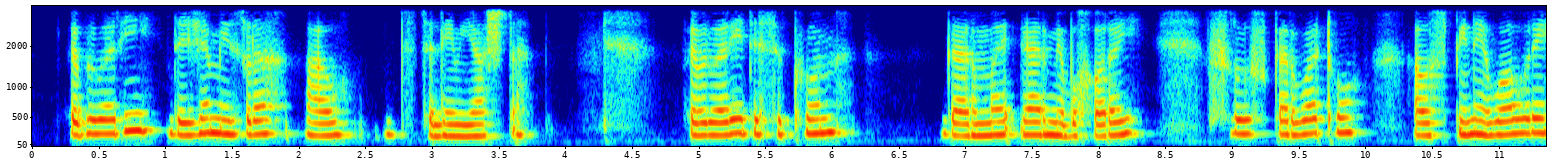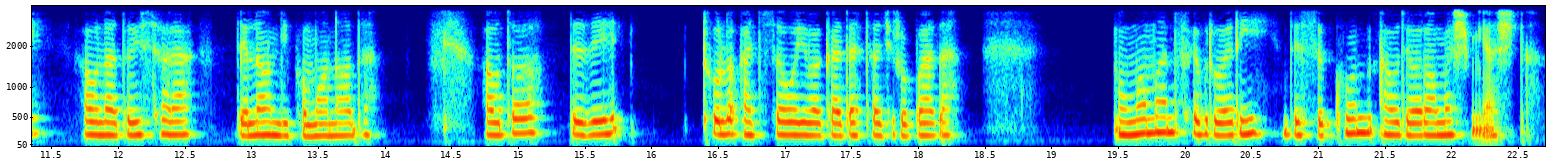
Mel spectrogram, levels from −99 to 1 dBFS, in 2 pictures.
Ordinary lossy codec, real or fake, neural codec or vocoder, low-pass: none; real; none; 3.6 kHz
